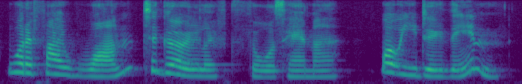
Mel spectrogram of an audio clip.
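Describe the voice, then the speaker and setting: A woman's voice: mid-range voice, animated, moderate pace, voice pushed down, lightly acted. An easygoing, nerdy teenage boy in an audio story, voiced by a woman. He talks casually, with wry, self-deprecating humor and playful teasing.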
